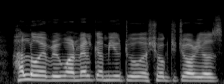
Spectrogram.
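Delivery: quick, rushed, rattled-off delivery. Showing the usual opening greeting of a video, said fast. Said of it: "So I'm saying it fast fast".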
